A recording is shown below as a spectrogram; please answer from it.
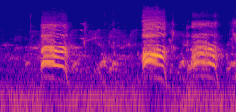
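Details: Angry crows, called kauwa locally, fighting for food and crying loudly: three harsh, raspy caws, each about a third of a second, spaced unevenly across a few seconds, with faint chirping of smaller birds behind.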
